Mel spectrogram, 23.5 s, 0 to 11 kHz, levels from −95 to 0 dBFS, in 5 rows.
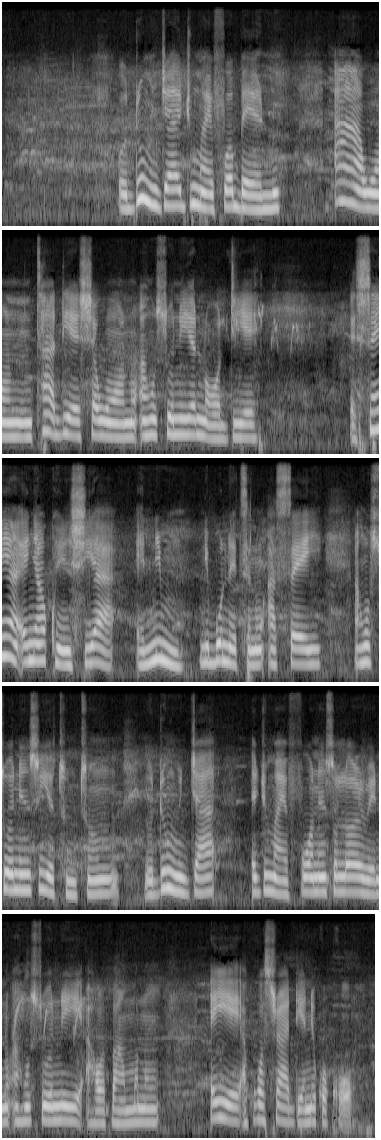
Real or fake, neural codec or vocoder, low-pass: real; none; 9.9 kHz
